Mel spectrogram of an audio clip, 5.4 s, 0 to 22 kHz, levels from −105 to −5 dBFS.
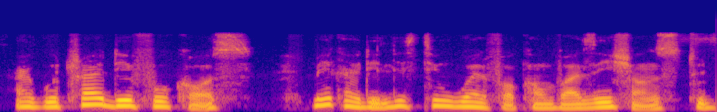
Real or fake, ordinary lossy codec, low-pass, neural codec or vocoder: real; none; 7.2 kHz; none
